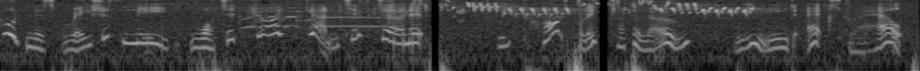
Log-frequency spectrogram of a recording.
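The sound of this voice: Set against clear background noise, a woman puts on a cartoonish character voice and speaks at a very slow pace.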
